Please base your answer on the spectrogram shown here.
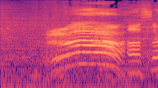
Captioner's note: rawr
